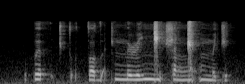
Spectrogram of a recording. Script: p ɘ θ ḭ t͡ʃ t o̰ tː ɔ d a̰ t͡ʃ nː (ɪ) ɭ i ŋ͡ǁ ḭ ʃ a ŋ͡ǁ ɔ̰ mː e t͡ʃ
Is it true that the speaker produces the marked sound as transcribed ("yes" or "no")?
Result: no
